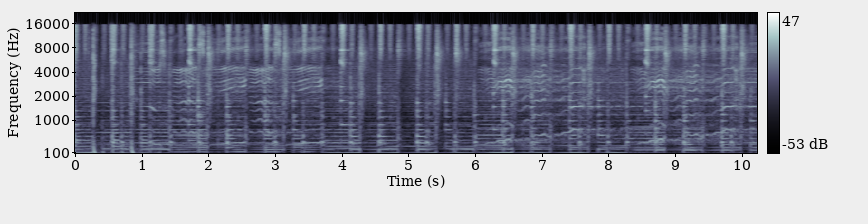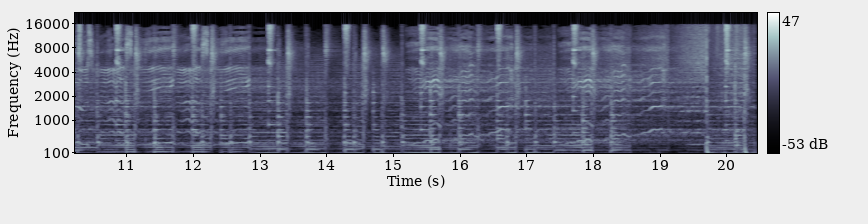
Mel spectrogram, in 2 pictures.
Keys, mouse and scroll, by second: 2.1 click, 4.8 click, 6.6 click, 10.3 click, 16.6 scroll up 1, 17.2 click, 17.6-18.0 scroll up 1, 18.0 scroll down 1, 19.7 click.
